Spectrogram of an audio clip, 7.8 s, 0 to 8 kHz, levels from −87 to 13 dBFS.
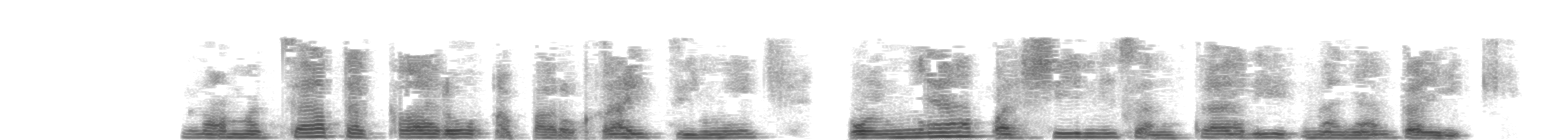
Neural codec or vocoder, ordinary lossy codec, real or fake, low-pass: codec, 24 kHz, 1.5 kbps, HILCodec; MP3, 24 kbps; fake; 7.2 kHz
